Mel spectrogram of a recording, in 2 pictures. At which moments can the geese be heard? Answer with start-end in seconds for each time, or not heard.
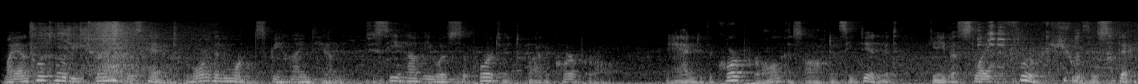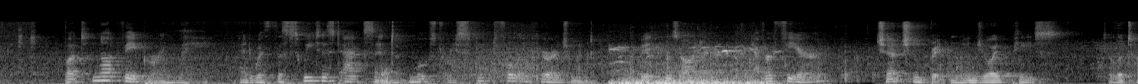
2.8-5.7, 9.8-11.8, 17.4-19.2.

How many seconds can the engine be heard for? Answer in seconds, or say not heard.
2 s.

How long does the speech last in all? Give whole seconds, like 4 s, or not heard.
23 s.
